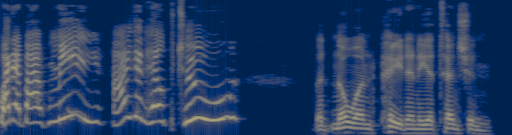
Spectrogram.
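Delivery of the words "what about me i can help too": small, squeaky, very high-pitched voice. Narrator reads the big engine's tender crying out; tiny, high-pitched voice. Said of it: "in a tiny, high-pitched voice".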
